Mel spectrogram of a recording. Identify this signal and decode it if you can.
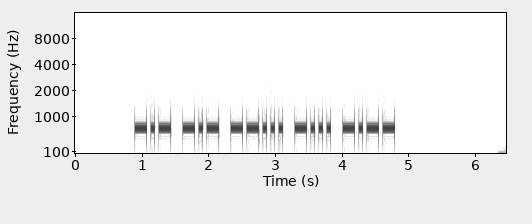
Morse code, heard as a keyed tone, about 23 wpm, 700 Hz. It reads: KK7BY
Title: Speed Racing - USA 2x2 Call Signs 20wpm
